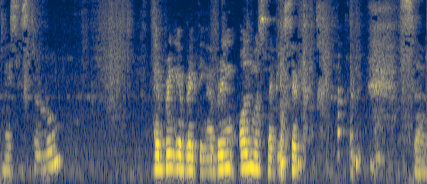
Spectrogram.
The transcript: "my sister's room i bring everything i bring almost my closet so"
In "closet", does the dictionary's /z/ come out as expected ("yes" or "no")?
no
